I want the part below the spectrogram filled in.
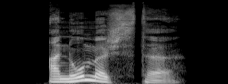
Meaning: inflection of anomisch: 1. strong/mixed nominative/accusative feminine singular superlative degree 2. strong nominative/accusative plural superlative degree
- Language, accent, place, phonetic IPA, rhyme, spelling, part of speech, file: German, Germany, Berlin, [aˈnoːmɪʃstə], -oːmɪʃstə, anomischste, adjective, De-anomischste.ogg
